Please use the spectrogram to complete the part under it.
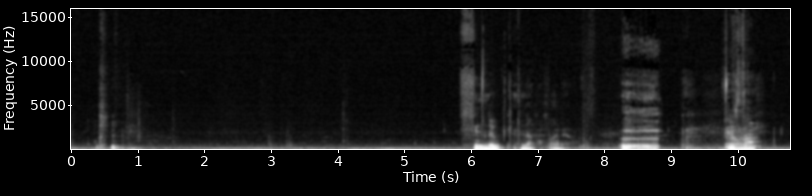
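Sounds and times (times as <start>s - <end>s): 
faint noise: 0.0s - 10.7s
speech: 0.6s - 0.8s, 6.0s - 7.5s
person burping into a microphone: 8.2s - 8.9s.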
